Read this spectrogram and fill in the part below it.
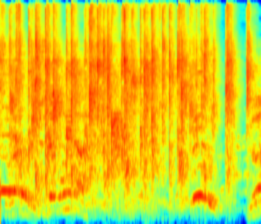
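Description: A congregation in a church clapping together during an Easter teaching, with rhythmic hand claps and taps mixed under a preacher's loud voice calling out.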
